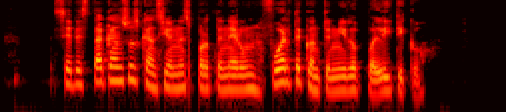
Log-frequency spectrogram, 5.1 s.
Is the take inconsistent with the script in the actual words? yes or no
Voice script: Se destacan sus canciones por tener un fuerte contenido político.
no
